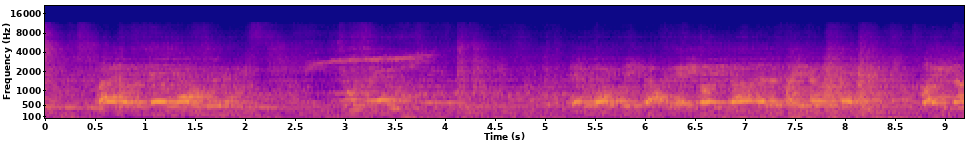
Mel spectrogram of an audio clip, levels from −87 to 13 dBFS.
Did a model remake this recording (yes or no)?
yes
